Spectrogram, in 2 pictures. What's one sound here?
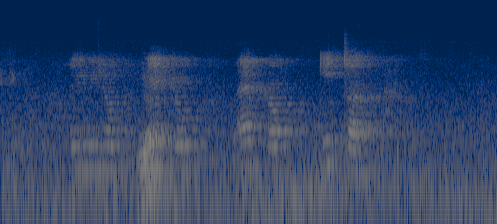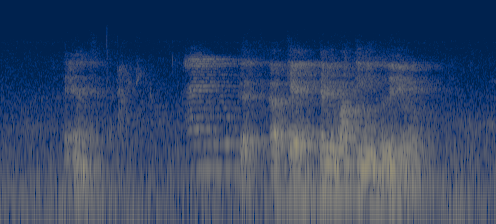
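A man speaks calmly and clearly into a microphone nearby.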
